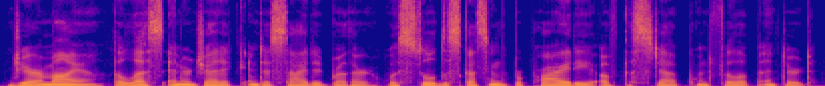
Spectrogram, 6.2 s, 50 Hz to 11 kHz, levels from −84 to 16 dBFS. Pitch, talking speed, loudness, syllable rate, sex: 160 Hz, 175 wpm, -17 LUFS, 5.6 syllables/s, female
